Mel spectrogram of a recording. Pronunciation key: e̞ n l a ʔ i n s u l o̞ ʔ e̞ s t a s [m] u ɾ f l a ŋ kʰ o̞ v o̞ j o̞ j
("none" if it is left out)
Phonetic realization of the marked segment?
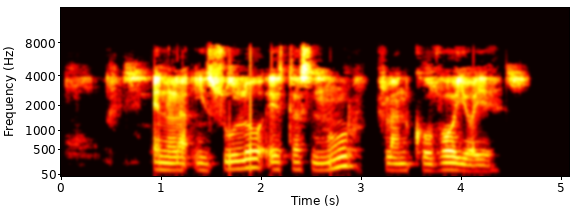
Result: n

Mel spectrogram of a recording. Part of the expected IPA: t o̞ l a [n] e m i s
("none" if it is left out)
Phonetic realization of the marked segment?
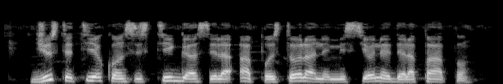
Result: n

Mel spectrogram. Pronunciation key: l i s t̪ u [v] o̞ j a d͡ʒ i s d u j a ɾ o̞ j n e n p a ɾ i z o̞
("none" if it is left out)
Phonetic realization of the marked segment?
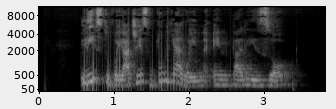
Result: v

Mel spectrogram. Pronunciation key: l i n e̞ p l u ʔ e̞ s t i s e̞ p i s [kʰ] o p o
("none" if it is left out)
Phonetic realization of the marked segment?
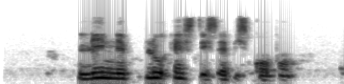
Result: k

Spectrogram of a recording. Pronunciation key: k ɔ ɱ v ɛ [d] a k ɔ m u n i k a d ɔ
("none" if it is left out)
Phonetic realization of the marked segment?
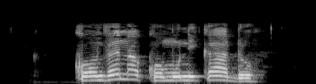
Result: n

